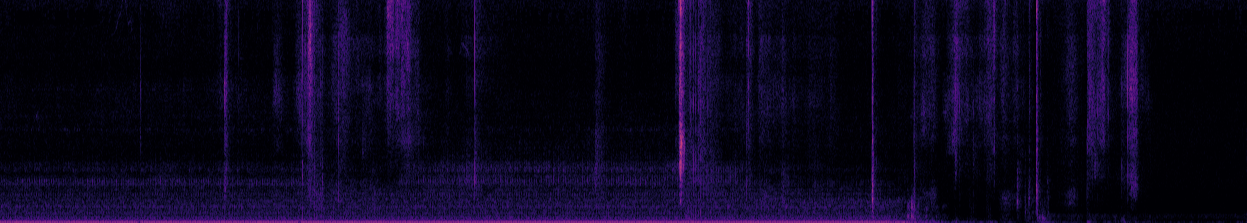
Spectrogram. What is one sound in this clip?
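Fingers tap on a phone's glass.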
